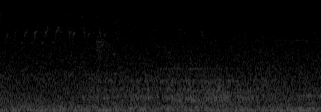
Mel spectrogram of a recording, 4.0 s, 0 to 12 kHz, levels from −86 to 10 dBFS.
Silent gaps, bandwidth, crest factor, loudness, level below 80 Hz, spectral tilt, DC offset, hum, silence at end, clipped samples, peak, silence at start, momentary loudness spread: none; 11.5 kHz; 14 dB; -60 LUFS; -64 dBFS; -5 dB/octave; under 0.1%; none; 0 s; under 0.1%; -46 dBFS; 0 s; 2 LU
